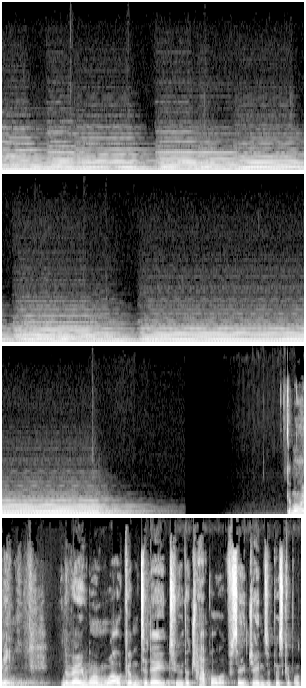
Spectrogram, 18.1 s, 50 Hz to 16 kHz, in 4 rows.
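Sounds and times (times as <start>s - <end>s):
organ playing sustained chords: 0.0s - 11.8s.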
